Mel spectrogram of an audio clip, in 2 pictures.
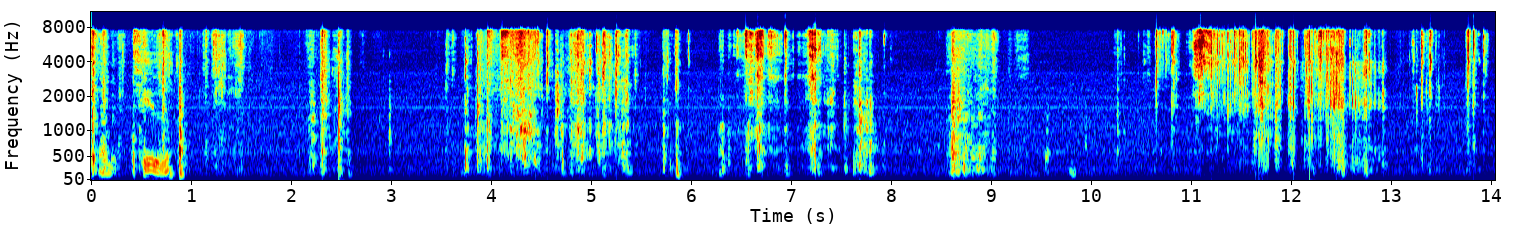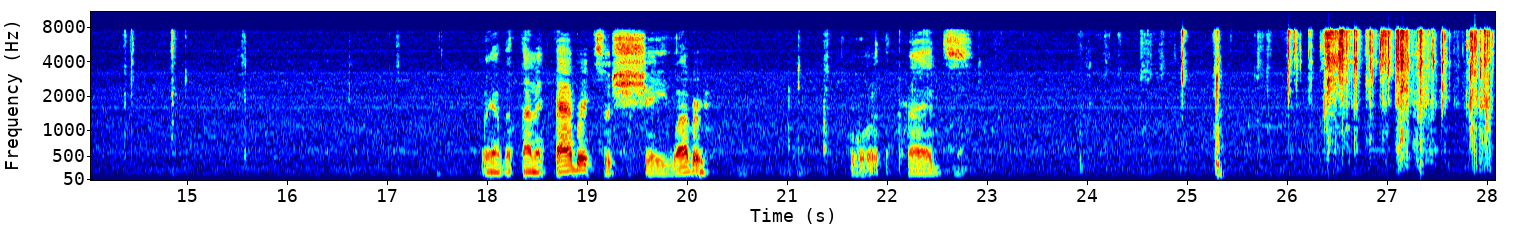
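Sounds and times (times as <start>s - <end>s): plastic and cardboard crinkling: 0.0s - 2.7s, 3.6s - 7.8s, 10.5s - 14.5s, 24.0s - 28.0s.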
